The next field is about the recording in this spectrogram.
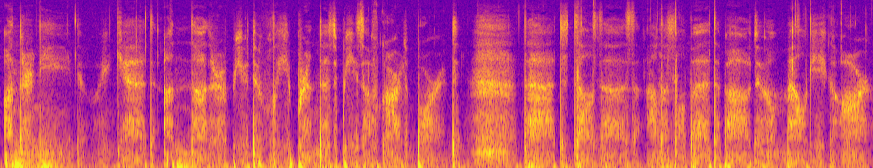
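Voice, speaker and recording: Woman, full whisper, breathy, ASMR unboxing narration, deliberate phrasing. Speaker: ASMR video creator presenting a product unboxing.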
